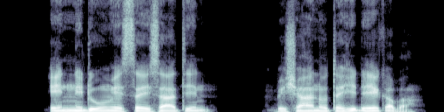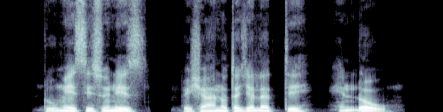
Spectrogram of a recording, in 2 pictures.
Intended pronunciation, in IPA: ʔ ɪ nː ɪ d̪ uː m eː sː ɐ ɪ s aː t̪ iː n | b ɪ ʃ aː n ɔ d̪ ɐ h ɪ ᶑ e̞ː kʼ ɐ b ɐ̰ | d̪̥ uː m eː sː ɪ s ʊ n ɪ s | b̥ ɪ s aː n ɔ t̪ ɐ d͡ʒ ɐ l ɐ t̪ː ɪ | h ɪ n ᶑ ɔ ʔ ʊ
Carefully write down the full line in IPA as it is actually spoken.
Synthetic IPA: ʔ ɪ nː ɪ d̪ uː m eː sː ɐ ɪ s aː t̪ iː n | b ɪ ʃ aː n ɔ t̪ ɐ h ɪ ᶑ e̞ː kʼ ɐ b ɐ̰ | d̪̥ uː m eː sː ɪ s ʊ n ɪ s | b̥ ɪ ʃ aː n ɔ t̪ ɐ d͡ʒ ɐ l ɐ t̪ː ɪ | h ɪ n ᶑ ɔ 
